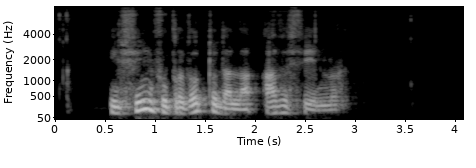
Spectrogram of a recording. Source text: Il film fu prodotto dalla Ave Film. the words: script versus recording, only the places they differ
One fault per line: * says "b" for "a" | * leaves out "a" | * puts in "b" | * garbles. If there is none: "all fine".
all fine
